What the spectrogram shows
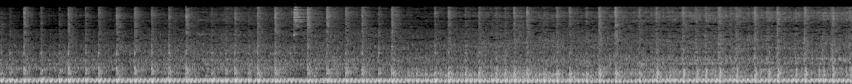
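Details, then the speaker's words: Yamaha RX King two-stroke at idle, rough rasping with a fast rattly pulse and deep throaty burble, snoring instead of ticking over cleanly; carburetor noted slightly wet. "Oke, langsung saja kita hidupin ya. Oke, ini adalah suara ngorok Ereking aja ya, Lux Mame ya."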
